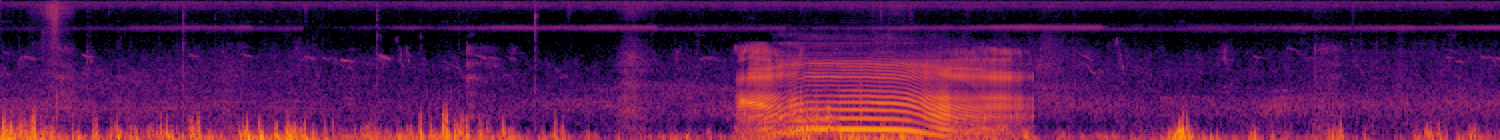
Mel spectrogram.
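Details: Farm cows being herded to the barn; one long moo of about two and a half seconds with a slight bend, then a falling, drawn-out tail, set among steady trampling hooves and faint distant voices.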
